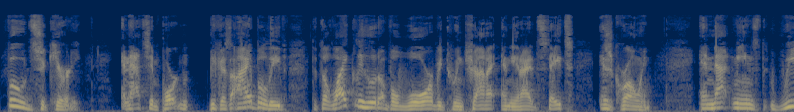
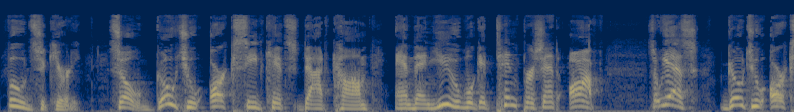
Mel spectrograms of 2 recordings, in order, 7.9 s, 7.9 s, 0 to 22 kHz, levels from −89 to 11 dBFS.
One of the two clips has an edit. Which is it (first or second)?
second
